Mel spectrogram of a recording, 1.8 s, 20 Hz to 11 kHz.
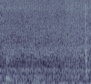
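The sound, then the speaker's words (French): A steady, dense hum of about 2,000 honeybees buzzing around an open hive about 20 cm away, a continuous droning swarm sound with a brief sharper rustle near the end. “Je me suis jamais retrouvé à 20 cm de, 2000 euh, abeilles.”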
